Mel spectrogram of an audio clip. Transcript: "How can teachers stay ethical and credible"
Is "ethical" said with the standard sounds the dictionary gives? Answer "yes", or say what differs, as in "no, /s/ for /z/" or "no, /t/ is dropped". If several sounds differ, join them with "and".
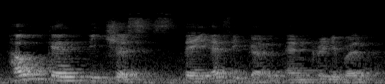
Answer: no, /f/ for /θ/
